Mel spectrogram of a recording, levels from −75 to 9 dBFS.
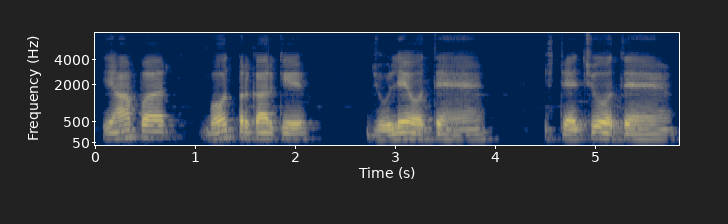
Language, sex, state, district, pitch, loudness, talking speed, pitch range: Hindi, male, Bihar, Lakhisarai, 110 Hz, -17 LUFS, 115 wpm, 105-120 Hz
